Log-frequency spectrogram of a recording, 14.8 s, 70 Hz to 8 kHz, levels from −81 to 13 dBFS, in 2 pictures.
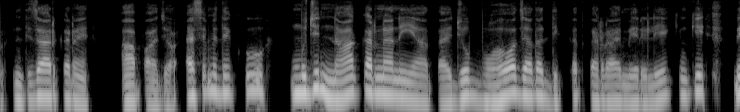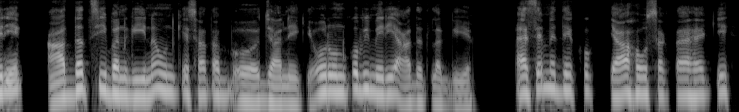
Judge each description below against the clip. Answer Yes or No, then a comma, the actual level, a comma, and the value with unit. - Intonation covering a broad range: Yes, wide, 6.2 semitones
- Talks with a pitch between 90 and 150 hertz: Yes, medium, 140 Hz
